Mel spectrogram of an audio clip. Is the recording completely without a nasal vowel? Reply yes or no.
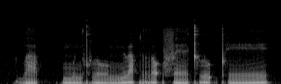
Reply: yes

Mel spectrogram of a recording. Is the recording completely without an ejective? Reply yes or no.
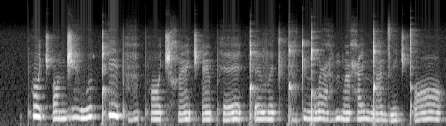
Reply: no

